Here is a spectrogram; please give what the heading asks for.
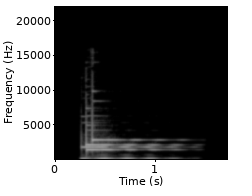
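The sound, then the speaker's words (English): A bell gives a single clear ding, struck once, with a bright metallic tone and a steady ring that fades away over about a second, heard alone. “Bell. Bell. The bell rings when the gate opens.”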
